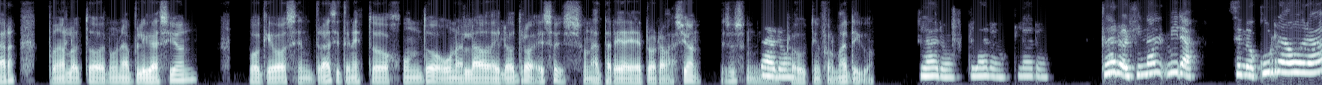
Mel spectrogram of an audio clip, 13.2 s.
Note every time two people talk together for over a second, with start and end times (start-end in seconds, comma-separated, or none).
none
